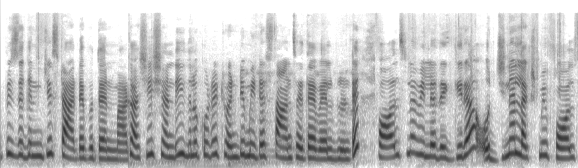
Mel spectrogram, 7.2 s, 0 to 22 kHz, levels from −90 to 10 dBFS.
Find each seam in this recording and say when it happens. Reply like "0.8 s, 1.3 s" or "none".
1.6 s, 4.6 s

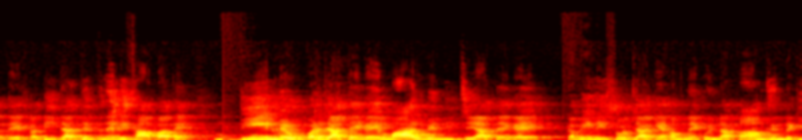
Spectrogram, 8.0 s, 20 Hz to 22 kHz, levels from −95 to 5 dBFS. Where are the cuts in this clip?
2.1 s

